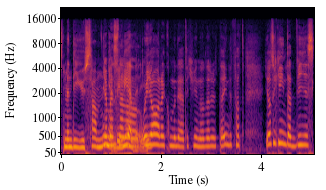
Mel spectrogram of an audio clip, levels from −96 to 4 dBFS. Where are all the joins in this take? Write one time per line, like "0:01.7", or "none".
none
